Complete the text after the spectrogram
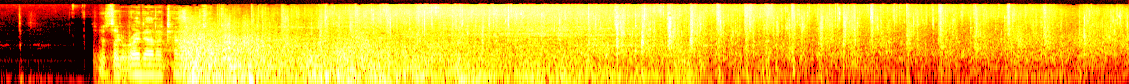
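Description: Footsteps splash as a person runs across wet ground.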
